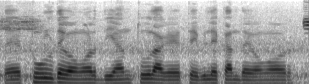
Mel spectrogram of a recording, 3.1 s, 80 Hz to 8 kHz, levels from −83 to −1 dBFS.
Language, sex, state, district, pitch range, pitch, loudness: Chakma, male, Tripura, Dhalai, 120-130 Hz, 125 Hz, -16 LUFS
